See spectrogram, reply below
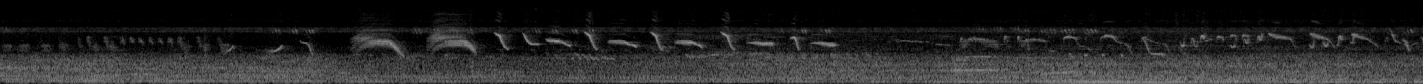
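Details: Chinese hwamei from a Vietnamese dealer pours out a long, fast string of sharp whistled and chirped notes, several per second, varied and looping, with a few louder emphatic notes midway and low background hum.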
